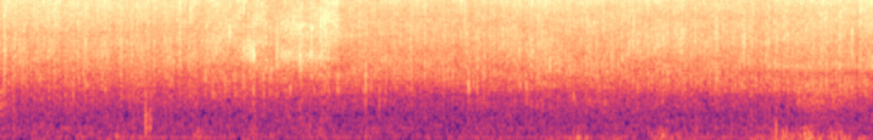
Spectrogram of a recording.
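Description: Splash-pad fountain jets spraying and pattering onto wet concrete: a steady hiss of falling water, briefly louder about two seconds in.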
